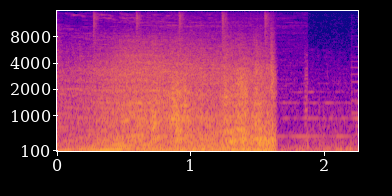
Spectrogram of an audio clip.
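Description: Toyota Tacoma pickup taking off hard from a standstill, its engine revving up as it pulls away. The sound cuts off suddenly about one and a half seconds in.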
